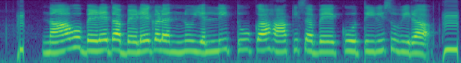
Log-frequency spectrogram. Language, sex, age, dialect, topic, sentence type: Kannada, female, 18-24, Mysore Kannada, agriculture, question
